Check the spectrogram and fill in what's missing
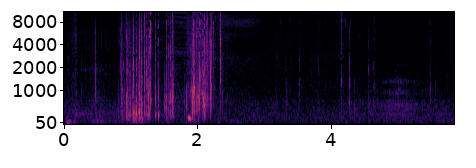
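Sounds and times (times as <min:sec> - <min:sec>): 
Capri-Sun drink pouch crackling as it is squeezed: 0:00.4 - 0:02.4.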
